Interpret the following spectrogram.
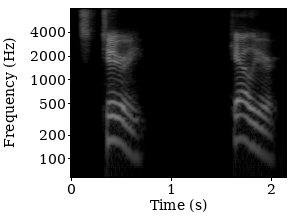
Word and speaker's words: Terry Callier: mean do we even know that it's pronounced kellier like it could just be it could be kelly yeah he's well first of all he's he says terry callier on the album so oh right yes i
